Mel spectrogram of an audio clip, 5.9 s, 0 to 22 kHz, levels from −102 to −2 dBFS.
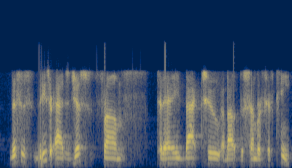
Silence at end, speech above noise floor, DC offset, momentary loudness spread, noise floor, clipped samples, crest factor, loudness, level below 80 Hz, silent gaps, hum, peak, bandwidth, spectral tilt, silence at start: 0.05 s; 29 dB; under 0.1%; 10 LU; -55 dBFS; under 0.1%; 18 dB; -25 LUFS; -70 dBFS; none; none; -8 dBFS; 7.2 kHz; -0.5 dB/octave; 0.2 s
